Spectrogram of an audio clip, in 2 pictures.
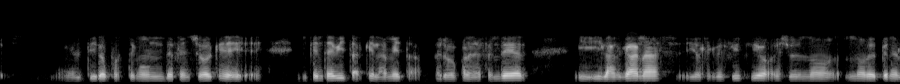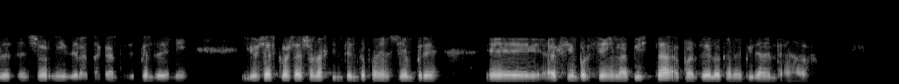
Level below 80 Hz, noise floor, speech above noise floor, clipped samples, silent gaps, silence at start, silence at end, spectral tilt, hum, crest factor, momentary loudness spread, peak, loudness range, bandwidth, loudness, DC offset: -86 dBFS; -65 dBFS; 41 dB; under 0.1%; none; 0.65 s; 0.9 s; -8 dB/octave; none; 22 dB; 14 LU; -2 dBFS; 4 LU; 4.1 kHz; -24 LUFS; under 0.1%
